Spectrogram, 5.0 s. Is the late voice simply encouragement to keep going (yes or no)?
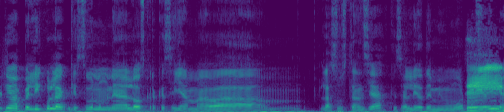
no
